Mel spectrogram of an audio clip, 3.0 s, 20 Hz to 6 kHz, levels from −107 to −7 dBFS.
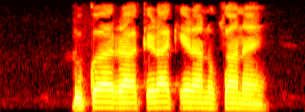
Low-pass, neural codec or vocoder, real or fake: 5.4 kHz; none; real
